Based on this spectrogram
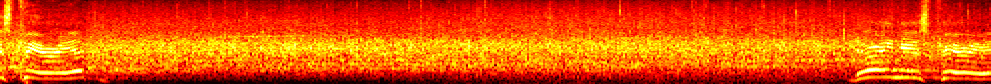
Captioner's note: cheers, applause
